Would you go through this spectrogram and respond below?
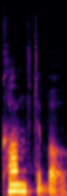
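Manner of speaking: comfortable with heavy stress on first syllable COM. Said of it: "we stress on the first one".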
